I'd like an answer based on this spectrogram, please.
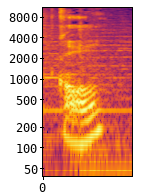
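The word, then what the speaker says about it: כל: And it is a single closed syllable. Hence, a Comets Khatouf. So you pronounce it as kol, and it means all.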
